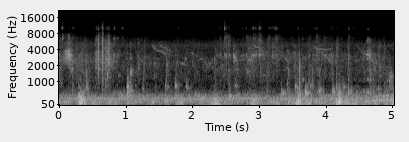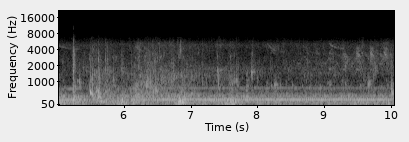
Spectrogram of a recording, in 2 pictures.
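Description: Birds calling over open water, with a few sharp knocks, and a steady low hum that comes in about five seconds in.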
